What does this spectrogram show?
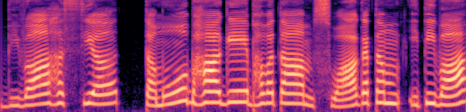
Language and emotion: Sanskrit, disgusted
